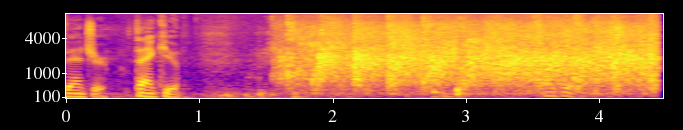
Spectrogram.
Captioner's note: applause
